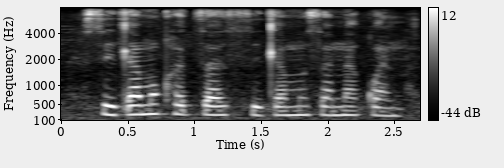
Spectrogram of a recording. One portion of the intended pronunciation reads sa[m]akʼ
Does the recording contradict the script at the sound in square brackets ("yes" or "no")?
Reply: yes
